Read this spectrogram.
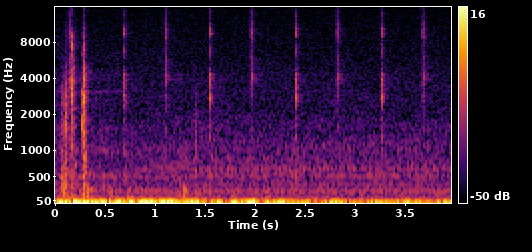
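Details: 2002 Toyota 4Runner after LED conversion, with the adjustable flasher relay tuned to fix hyper flash, engine idling: crisp, evenly spaced relay clicks at about two per second. Normal hazard flash rate.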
